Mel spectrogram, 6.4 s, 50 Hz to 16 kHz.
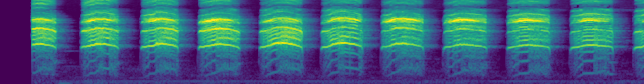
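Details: Myna giving a loud harsh call repeated about every 0.6 seconds, each note a broad buzzy burst with a bright whistled band near the top, in a steady rhythm over a faint low hum.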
